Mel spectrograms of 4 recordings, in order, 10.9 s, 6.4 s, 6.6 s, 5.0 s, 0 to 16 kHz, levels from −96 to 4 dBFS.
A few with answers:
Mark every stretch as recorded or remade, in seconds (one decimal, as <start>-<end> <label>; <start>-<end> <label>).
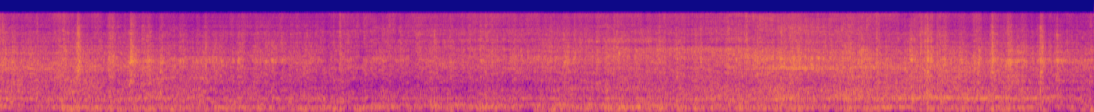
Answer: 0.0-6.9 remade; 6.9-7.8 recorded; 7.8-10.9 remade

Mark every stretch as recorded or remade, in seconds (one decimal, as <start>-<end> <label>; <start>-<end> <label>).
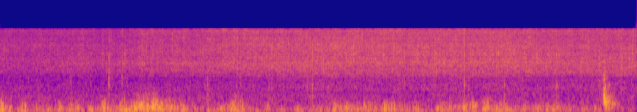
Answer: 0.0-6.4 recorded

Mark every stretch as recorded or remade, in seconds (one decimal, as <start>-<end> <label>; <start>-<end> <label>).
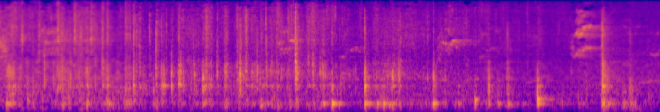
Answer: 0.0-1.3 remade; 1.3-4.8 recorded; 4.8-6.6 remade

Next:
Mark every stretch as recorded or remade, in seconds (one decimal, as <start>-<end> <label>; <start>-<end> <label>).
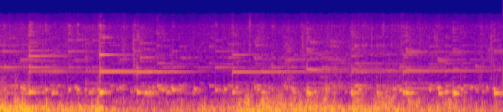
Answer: 0.0-1.5 recorded; 1.5-2.0 remade; 2.0-2.8 recorded; 2.8-4.6 remade; 4.6-5.0 recorded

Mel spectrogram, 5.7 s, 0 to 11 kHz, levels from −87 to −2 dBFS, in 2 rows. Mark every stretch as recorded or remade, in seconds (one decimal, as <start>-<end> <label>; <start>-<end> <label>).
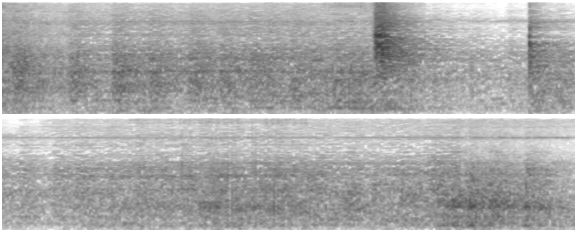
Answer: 0.0-1.6 recorded; 1.6-2.1 remade; 2.1-3.5 recorded; 3.5-4.4 remade; 4.4-5.7 recorded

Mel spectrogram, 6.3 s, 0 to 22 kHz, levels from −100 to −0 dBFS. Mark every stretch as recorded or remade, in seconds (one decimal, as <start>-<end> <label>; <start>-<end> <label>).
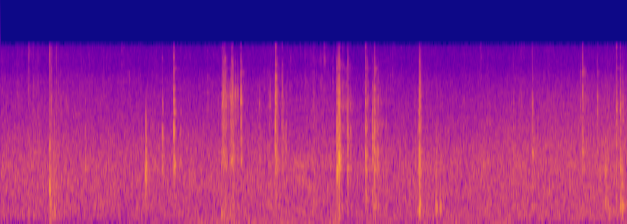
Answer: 0.0-3.0 recorded; 3.0-3.5 remade; 3.5-6.3 recorded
